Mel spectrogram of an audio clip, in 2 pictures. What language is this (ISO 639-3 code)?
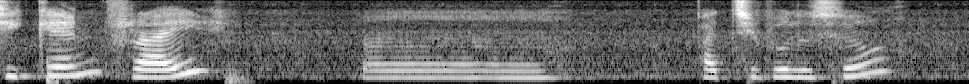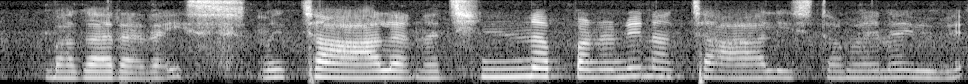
tel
